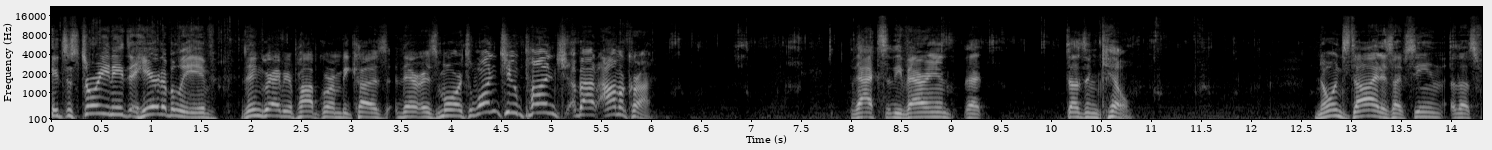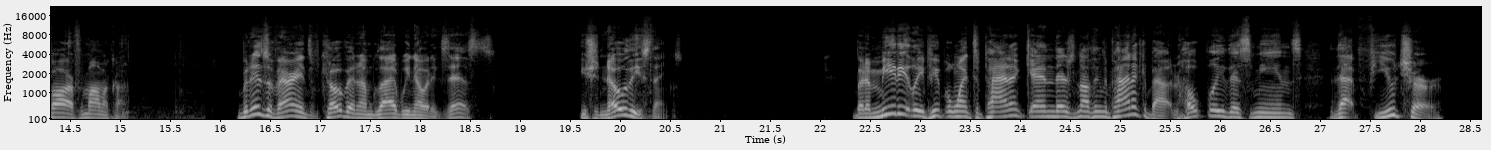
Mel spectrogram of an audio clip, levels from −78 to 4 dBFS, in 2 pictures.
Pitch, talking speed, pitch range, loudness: 155 Hz, 160 wpm, 120-190 Hz, -28 LUFS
